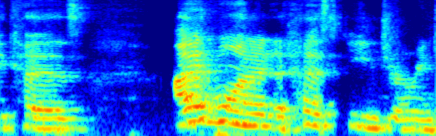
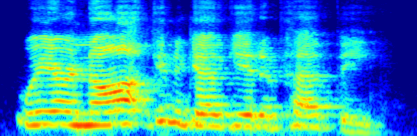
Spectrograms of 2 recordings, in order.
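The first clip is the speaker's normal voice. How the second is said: put-on loud voice; 3 semitones higher than usual. Retelling someone refusing to get a puppy: imitating a loud voice.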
